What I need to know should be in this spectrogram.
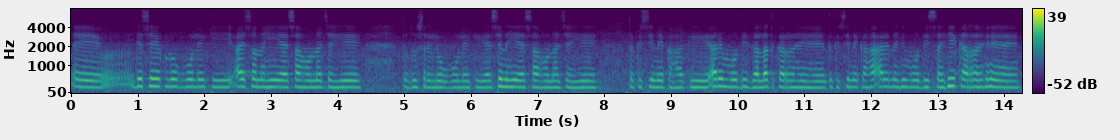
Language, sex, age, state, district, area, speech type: Hindi, female, 60+, Uttar Pradesh, Lucknow, rural, spontaneous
